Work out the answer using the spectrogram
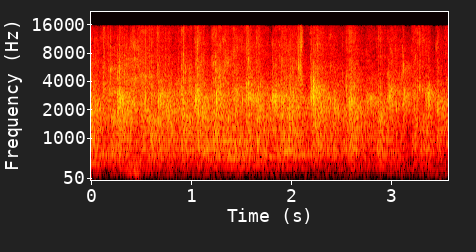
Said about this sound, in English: Come on, clap your hands and praise God.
